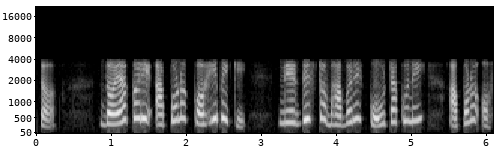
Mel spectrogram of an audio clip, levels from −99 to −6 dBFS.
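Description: No technical faults can be heard in this speech. It comes over a G.711 telephone line, so the sound is held to roughly 200 Hz to 3.5 kHz with nothing above about 3.8 kHz, and any coding grain is faint at most.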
